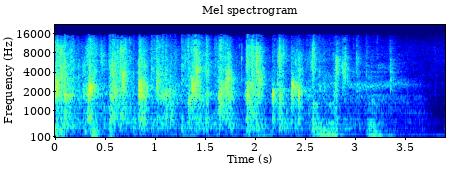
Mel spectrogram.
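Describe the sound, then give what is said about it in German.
An audience applauds for a few seconds, a dense patter of many hands clapping at moderate volume, with faint voices underneath, before the clapping thins out and fades at the end. “Ja, gern einen Applaus”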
